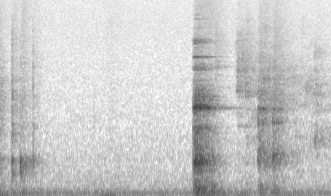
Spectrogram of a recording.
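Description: Someone prepares a glass of hydrogen water: a sharp ringing clink of glass near the middle, followed by a softer knock and some handling noise, with no talking.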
